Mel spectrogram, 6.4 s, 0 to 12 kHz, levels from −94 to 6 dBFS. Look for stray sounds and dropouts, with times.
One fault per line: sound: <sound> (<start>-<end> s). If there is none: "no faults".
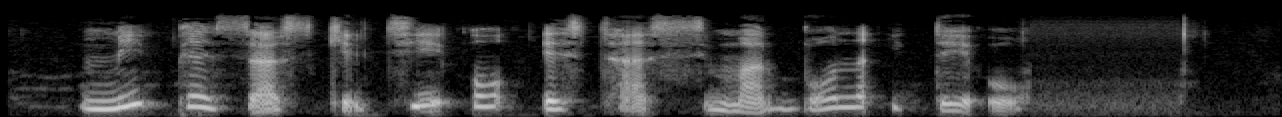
no faults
